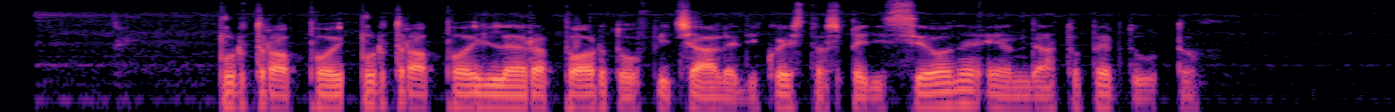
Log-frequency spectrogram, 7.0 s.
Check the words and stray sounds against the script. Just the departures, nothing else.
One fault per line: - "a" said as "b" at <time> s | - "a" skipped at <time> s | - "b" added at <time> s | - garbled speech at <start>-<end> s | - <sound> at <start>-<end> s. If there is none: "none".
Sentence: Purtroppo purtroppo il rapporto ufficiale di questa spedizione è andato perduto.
none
